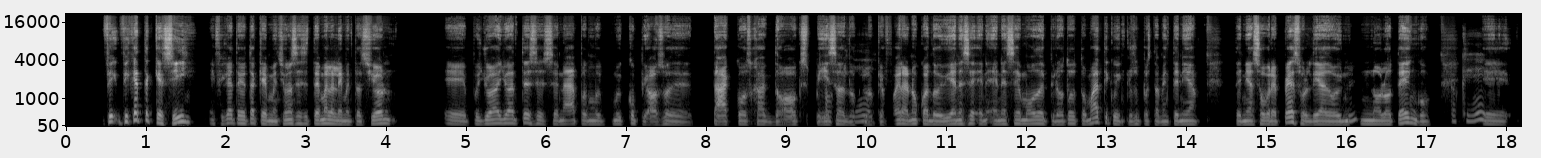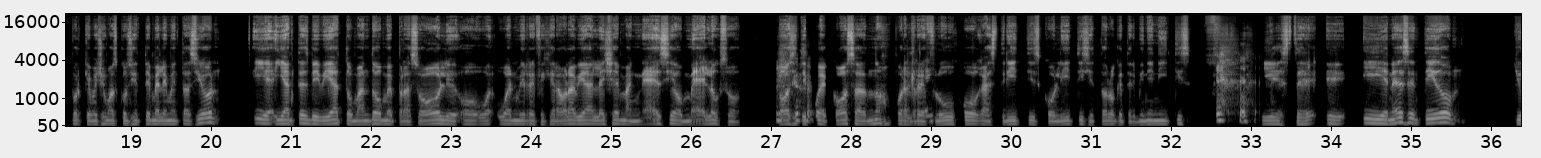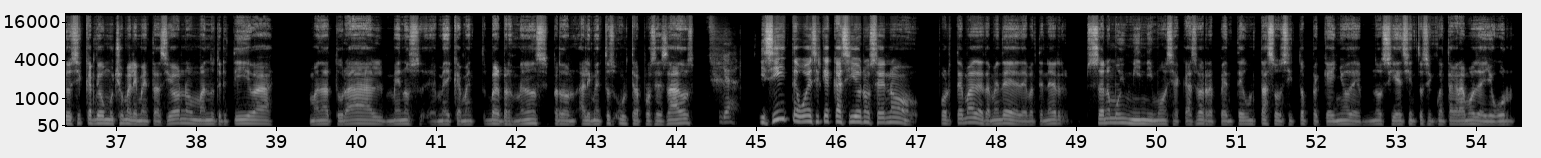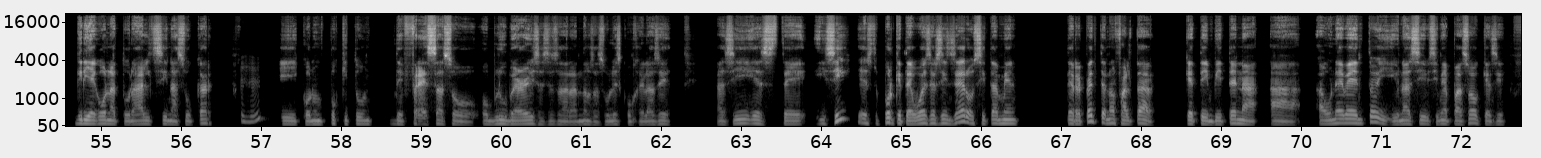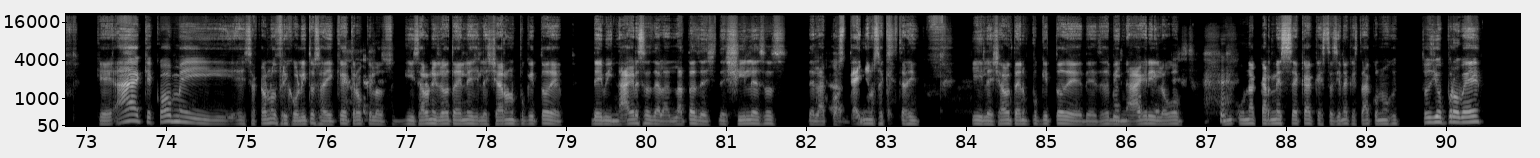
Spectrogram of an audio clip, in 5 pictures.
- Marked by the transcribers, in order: other background noise; laugh; giggle; laugh; in English: "blueberries"; put-on voice: "ah, que come"; laugh; grunt; chuckle; unintelligible speech; unintelligible speech
- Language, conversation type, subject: Spanish, podcast, ¿Qué hábitos te ayudan a dormir mejor por la noche?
